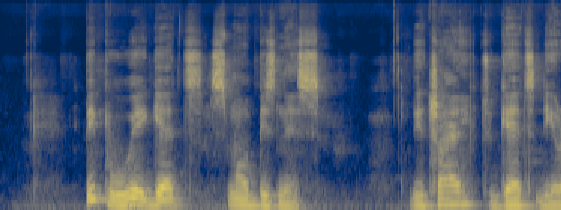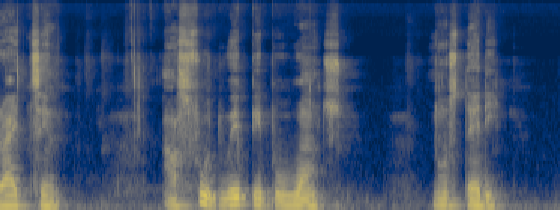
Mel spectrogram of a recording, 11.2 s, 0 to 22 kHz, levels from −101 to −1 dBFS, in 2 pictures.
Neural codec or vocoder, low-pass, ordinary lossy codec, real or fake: none; none; none; real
